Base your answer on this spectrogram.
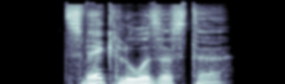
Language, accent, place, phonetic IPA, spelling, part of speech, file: German, Germany, Berlin, [ˈt͡svɛkˌloːzəstə], zweckloseste, adjective, De-zweckloseste.ogg
- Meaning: inflection of zwecklos: 1. strong/mixed nominative/accusative feminine singular superlative degree 2. strong nominative/accusative plural superlative degree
